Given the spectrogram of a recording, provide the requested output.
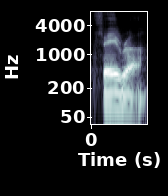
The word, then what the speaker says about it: Feyre: She fixed her wide eyes on me and said, "Please, Feyre." She drew out 2 syllables of my name, Feyre.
